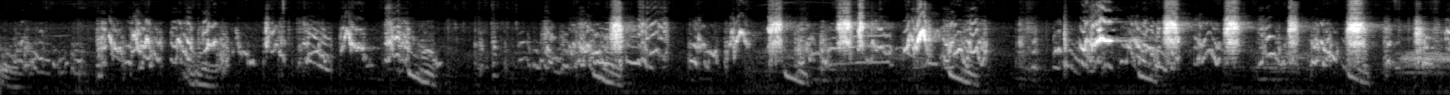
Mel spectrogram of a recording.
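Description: Budgerigars chatter with a fast, scratchy stream of chirps, squawks and quick downward-slurred notes.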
